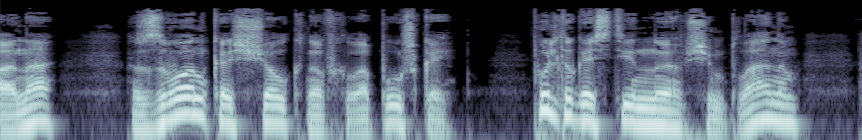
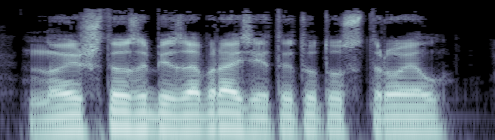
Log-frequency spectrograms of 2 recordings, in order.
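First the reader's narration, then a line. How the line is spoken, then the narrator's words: Weary question. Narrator (Russian): устало поинтересовался Станислав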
